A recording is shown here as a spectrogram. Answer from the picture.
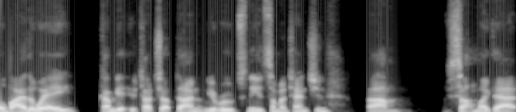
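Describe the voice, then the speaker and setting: In a slight Boston accent, a man at a medium pitch speaks at a moderate pace with ordinary pitch variation. The sound is dry and close with no echo, and the background is quiet. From Boston, US Northeast. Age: 50s. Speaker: salon owner and hairstylist. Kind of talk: Q&A talk at a coaching event.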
